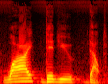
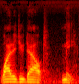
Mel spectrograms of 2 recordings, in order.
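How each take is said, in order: First: "Why did you doubt" slow, each word set apart; slow, spaced "Why did you doubt"; deliberate word by word. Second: "me" held back, then dropped low as the odd word out; low, measured question with "me" detached at the end; set-off "me". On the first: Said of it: "Jesus says". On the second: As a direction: set "me" apart after "doubt", low and separate. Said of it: "He did not say". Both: Shown as a demonstration.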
